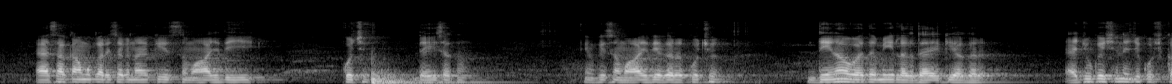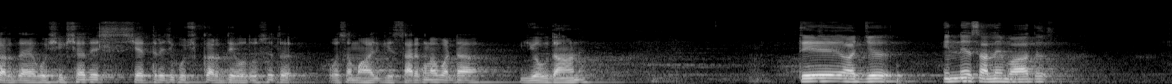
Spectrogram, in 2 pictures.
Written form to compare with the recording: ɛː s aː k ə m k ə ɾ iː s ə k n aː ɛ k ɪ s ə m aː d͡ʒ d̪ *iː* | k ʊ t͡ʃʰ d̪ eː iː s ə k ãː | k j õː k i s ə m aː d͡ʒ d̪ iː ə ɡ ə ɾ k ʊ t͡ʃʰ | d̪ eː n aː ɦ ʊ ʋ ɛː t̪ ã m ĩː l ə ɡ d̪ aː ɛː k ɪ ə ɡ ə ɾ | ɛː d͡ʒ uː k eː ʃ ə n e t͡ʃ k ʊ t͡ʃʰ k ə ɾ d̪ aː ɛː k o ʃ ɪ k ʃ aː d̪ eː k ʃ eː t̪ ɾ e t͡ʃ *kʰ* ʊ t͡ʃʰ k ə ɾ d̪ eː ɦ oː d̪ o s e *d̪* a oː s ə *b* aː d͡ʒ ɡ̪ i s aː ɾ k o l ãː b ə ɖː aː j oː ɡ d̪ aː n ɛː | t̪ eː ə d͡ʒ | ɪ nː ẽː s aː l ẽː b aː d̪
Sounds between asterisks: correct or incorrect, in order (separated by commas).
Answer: correct, incorrect, incorrect, incorrect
